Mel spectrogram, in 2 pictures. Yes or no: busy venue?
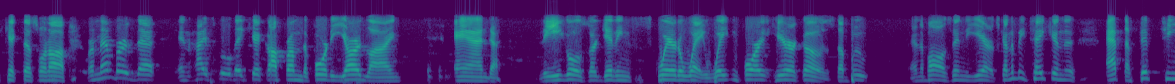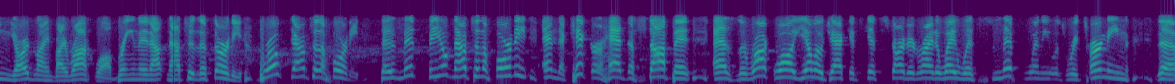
yes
